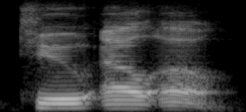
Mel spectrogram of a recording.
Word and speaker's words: Tuello: I kind of want to see her, I guess, link up with Tuello. Did I say it right this time? 2LO.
